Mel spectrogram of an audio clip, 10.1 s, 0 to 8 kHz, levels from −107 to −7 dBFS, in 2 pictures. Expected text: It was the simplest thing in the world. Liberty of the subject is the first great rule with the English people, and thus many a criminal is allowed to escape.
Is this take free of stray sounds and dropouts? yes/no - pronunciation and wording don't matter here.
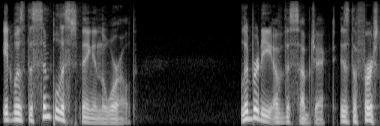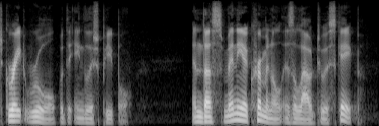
yes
